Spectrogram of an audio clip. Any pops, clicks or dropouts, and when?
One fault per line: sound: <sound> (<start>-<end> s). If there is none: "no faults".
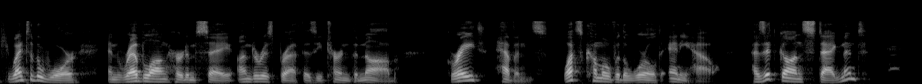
sound: breath (8.8-9.1 s)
